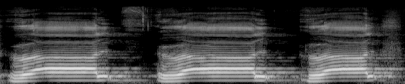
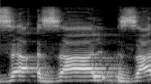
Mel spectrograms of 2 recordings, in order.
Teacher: زبان کی نوک ثنائے علیہ کے کنارے لگائیں گے، نرم آواز کے ساتھ پڑھیں گے اور اس میں سختی بالکل بھی نہیں ہوگی.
